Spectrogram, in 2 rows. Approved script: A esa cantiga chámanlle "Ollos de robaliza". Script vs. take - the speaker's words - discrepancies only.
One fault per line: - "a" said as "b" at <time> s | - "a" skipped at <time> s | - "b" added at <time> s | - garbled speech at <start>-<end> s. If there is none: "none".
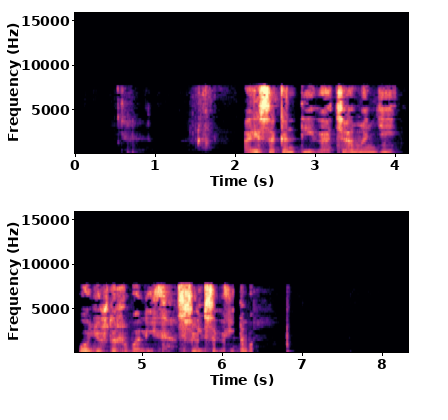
- garbled speech at 5.4-6.4 s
